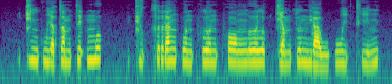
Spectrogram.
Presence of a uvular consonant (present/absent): absent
